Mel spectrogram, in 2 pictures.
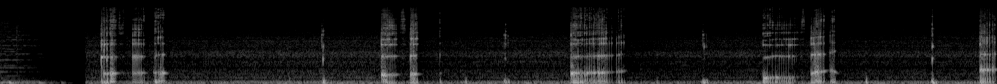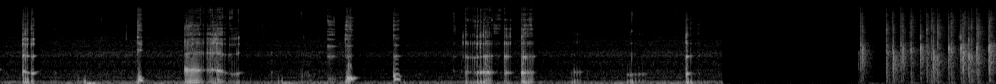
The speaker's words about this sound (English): This is WONY Oneonta here to present the 33rd Best Burp Performance from Otsego County's 19th Biannual Burp Review, 1994.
